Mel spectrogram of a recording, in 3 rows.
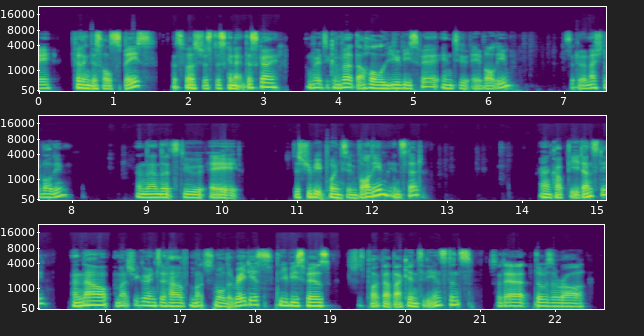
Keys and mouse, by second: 1.4 click, 1.6 ctrl+x, 2.1 drag, 2.8 middle click, 3.2 shift+a, 8.4 click, 8.7 shift+a, 12.9 Down, 14.9 click, 15.8 click, 17.1 click, 18.9 drag, 20.4 click, 21.9 shift+middle click.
